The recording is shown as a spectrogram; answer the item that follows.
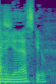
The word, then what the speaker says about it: Ionescu: Ionescu? Did I say her name wrong? – I think it is. I think that I is soft. – Okay. It's a soft I.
